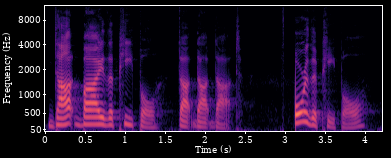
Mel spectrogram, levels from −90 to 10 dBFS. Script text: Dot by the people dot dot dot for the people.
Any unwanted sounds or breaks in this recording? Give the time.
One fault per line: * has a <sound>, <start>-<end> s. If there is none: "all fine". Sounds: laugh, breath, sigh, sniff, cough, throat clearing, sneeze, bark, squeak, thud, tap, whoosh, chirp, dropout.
* has a dropout, 3.0-3.1 s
